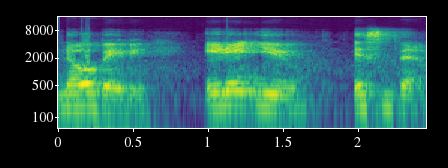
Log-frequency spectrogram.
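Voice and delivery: ordinary talk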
